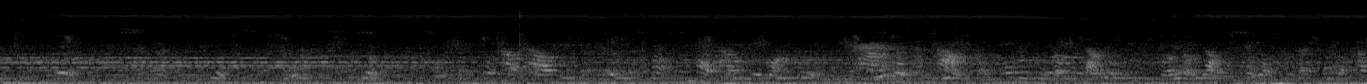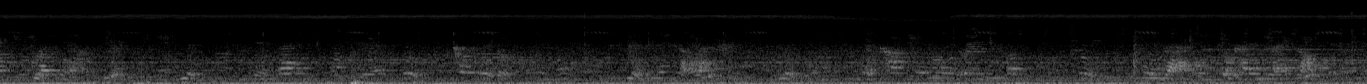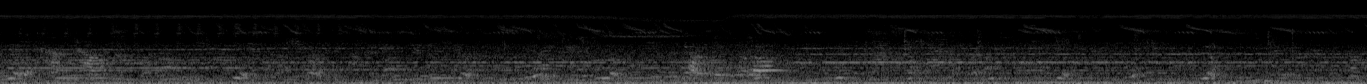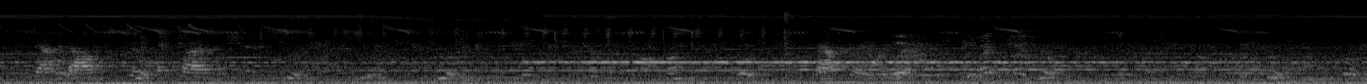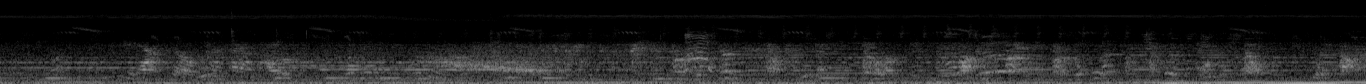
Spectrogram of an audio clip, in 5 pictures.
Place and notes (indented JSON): {
  "title": "忠烈祠, Hualien City - Morning and sports",
  "date": "2014-08-29 06:41:00",
  "description": "Birdsong, Morning at Park, Many older people are sports and chat\nBinaural recordings",
  "latitude": "23.99",
  "longitude": "121.61",
  "altitude": "22",
  "timezone": "Asia/Taipei"
}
